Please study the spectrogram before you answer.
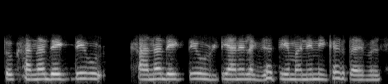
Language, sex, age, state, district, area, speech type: Hindi, female, 18-30, Rajasthan, Jaipur, urban, conversation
